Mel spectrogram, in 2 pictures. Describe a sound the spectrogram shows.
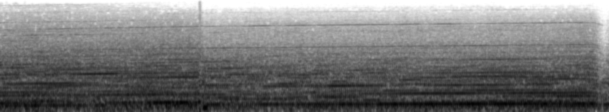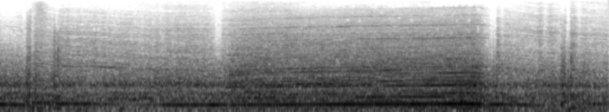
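A racing car engine roars at high revs, dropping in pitch with each gear change.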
